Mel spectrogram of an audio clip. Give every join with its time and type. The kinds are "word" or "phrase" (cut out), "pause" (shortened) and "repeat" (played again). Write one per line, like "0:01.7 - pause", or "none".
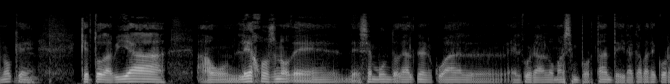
0:01.9 - pause
0:04.2 - word
0:05.2 - word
